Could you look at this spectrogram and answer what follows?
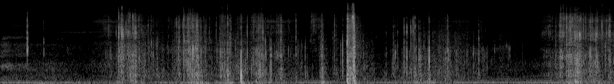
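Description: Plastic compost bags being cut open and handled, with close, irregular crinkling, crunching and tearing of plastic over a soft background hum.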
